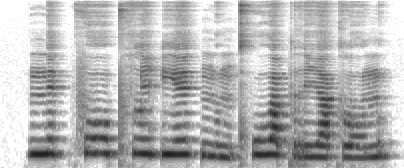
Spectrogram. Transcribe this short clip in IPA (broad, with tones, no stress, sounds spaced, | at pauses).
ŋ e˥˩ k̚ f oː˥˩ pʰ l i˥˩ ʔ j eː˥˩ k̚ ŋ ɯ˨˩ ŋ kʰ w u˥˩ a̯ p r i˧ a̯ k l o˦˥ n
